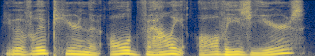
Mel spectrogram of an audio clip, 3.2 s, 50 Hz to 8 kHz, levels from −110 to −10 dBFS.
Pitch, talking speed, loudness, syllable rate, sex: 140 Hz, 210 wpm, -16 LUFS, 5.4 syllables/s, male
